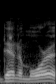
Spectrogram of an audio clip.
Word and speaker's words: Dannemora: Escape from Dannemora. Is that the way to pronounce that? Correct.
